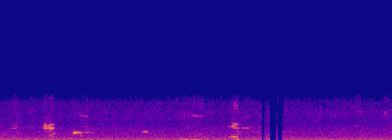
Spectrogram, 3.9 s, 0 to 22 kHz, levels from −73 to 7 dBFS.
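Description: A short speech recording with lost AMR speech frames between 2.61 and 2.84 s. Radio errors corrupted frames, and the decoder filled each gap by repeating the last good pitch and vocal tract settings at falling gain. About 120 ms of audio drops out, scattered over roughly 200 ms, with the longest run near 60 ms. The speech dips and warbles, then sags toward silence before recovering roughly. On a spectrogram, frozen, smeared harmonics fade in brief patches. The waveform shows short envelope dips. The clean 7 kHz band points to AMR wideband (HD Voice) at a mid-to-high rate, adding only light coding grain.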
